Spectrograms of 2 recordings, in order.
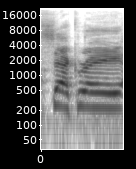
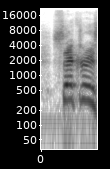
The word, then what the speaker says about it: Secre: So, I went back to get her name pronunciation, and in the Japanese, it seems to be very clearly, like, Secre, or Sekure.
